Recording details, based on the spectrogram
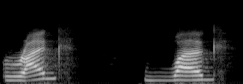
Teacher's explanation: until i open my mouth to make the u and wug the w sound is more made with your lips than your tongue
